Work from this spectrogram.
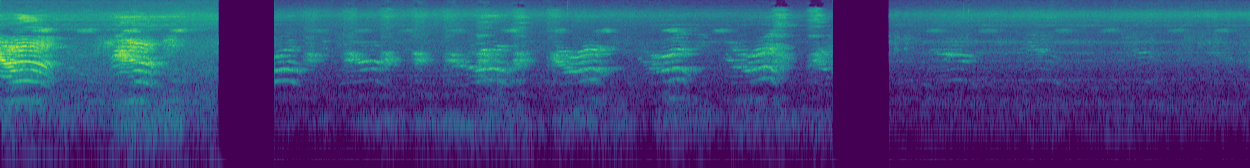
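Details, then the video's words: Small domestic cat in heat calling indoors: a series of wavering, harmonic yowls, two longer ones first, then shorter calls about every second or two, with short silent gaps between sections and faint household noise. "My cute little cat is in heat"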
